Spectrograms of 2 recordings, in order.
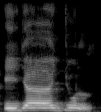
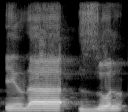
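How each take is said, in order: First: The z and dh sounds are said as j. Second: The z and dh sounds are kept distinct. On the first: The speaker calls it wrong. "orang dulu di Betawi itu susah bedain antara za, ja" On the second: The speaker calls it right. "Sebab itu ada da, ada za"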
